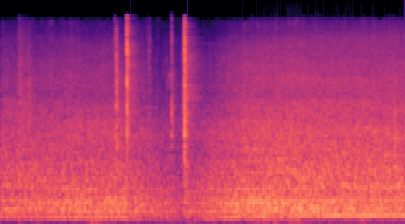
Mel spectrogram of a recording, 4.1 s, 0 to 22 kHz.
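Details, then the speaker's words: 10,000 BTU Fetters window AC in a living room, started on low fan before low cool; switch clicks then smooth steady fan whoosh with low even hum, no rattles or scraping; normal fan operation (its evaporator coil later froze solid). "I wanted to do this one next, so let's start it up. There's low fan."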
